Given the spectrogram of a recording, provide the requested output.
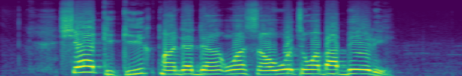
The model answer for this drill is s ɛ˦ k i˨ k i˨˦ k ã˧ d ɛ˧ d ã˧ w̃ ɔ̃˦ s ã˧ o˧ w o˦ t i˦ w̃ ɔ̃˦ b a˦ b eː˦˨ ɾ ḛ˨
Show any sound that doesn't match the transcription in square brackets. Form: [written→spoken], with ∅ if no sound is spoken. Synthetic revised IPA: [s→ʃ] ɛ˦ k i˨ k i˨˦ [k→k͡p] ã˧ d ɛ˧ d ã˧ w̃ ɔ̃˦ s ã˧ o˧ w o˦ t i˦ w̃ ɔ̃˦ b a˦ b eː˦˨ ɾ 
